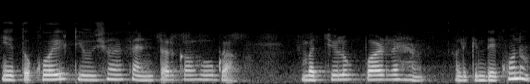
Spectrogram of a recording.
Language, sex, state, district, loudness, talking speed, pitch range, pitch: Hindi, female, Chhattisgarh, Jashpur, -16 LUFS, 180 wpm, 205-225 Hz, 215 Hz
